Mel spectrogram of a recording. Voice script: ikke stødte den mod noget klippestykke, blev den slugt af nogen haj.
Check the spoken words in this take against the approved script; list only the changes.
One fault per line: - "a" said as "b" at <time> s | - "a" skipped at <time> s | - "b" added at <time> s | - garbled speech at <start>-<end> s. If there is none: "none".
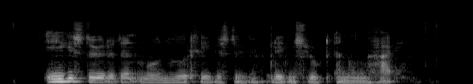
none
